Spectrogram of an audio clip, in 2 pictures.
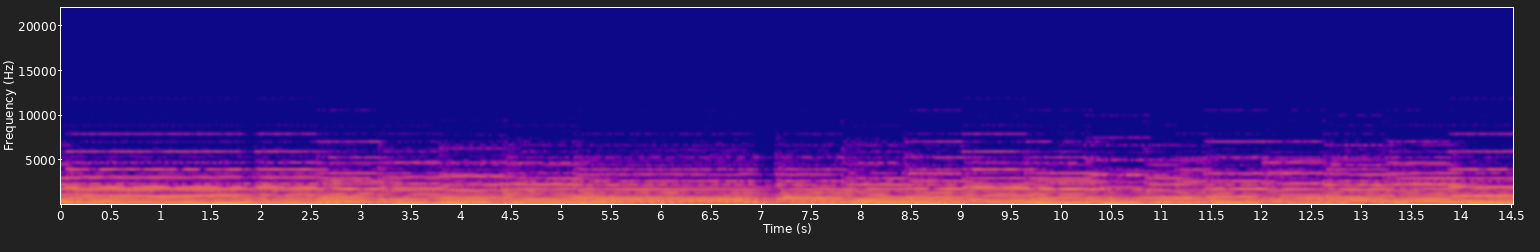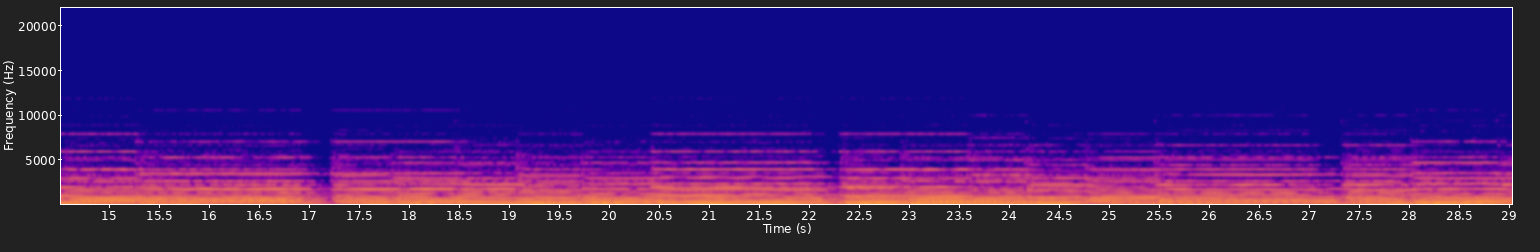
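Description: Church organ playing a hymn: sustained full chords over a low bass line, with short breaks between phrases.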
